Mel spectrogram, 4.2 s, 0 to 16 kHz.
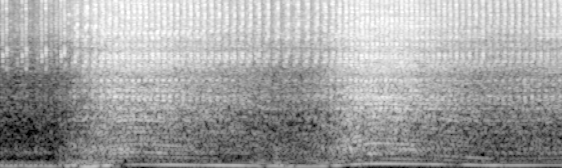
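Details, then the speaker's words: Rover 75/MG ZT 2002 with suspected engine damage after stalling at idle; engine missing slightly, a little smoky, owner wonders about head gasket or loose head bolt; steady low idle with light fast ticking and a brief blip: noisy valve tappets. "it is on the smoke here side don't I'd say but you can see the there are some valve taets there are a little bit noise to"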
